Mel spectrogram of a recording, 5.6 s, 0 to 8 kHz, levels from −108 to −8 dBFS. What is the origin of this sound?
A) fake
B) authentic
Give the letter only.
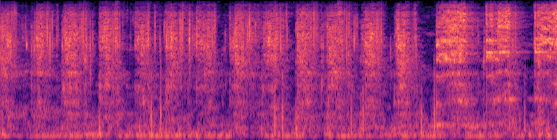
B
